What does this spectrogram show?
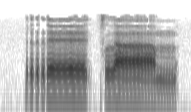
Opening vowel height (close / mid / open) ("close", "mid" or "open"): mid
